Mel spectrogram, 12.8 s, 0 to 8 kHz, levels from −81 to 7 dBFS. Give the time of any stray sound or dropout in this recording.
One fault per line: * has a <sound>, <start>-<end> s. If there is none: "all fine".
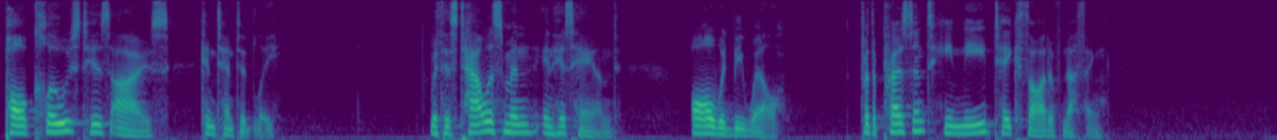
all fine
